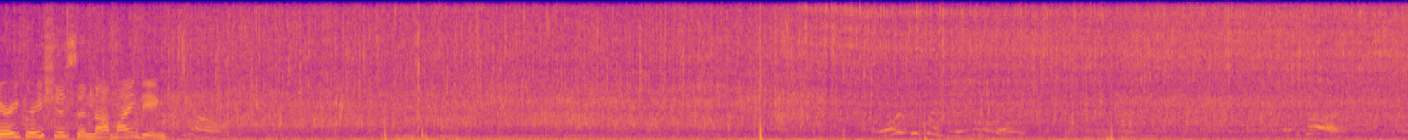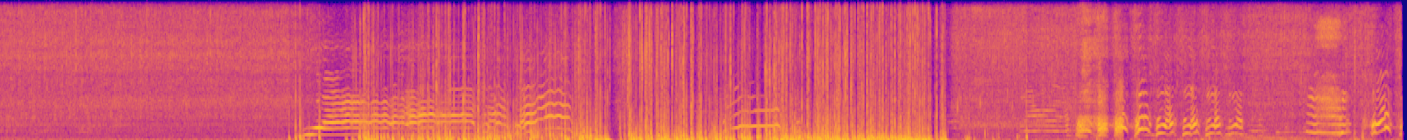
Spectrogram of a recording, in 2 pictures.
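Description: A young girl squeals and chatters excitedly nearby.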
